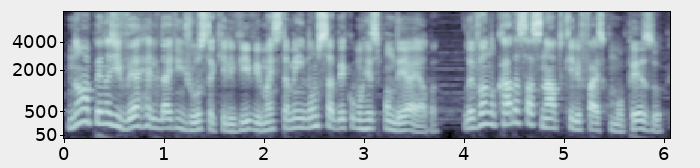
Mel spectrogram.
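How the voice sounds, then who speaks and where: A man's voice: on the high side, big pitch swings, very fast, faint music behind. A man with a Brazilian accent giving scripted narration for a video essay.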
